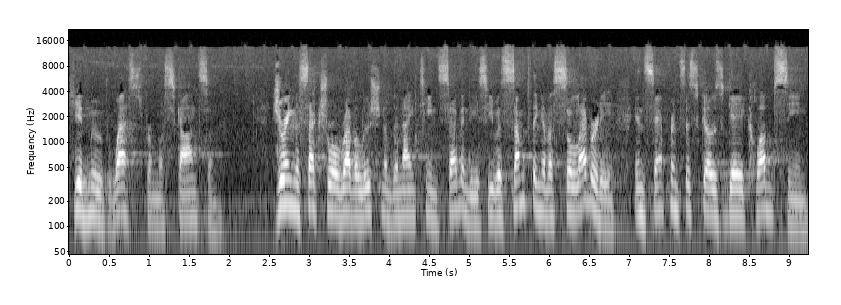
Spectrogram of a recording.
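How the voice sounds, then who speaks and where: A man's somewhat breathy, dark, mellow voice at a medium pitch and fairly quick pace, with ordinary pitch variation. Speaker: author and speaker telling a personal story, one of the roadshow authors. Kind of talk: storytelling / personal anecdote from a book, spoken to an audience.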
